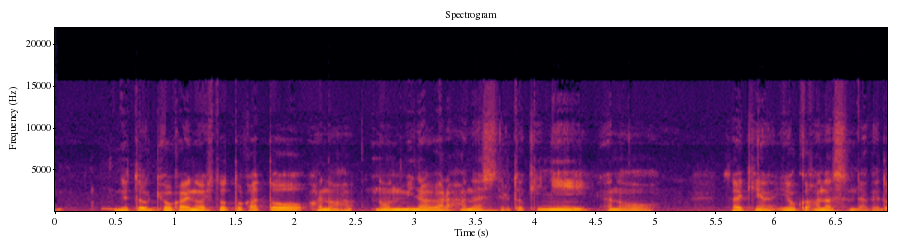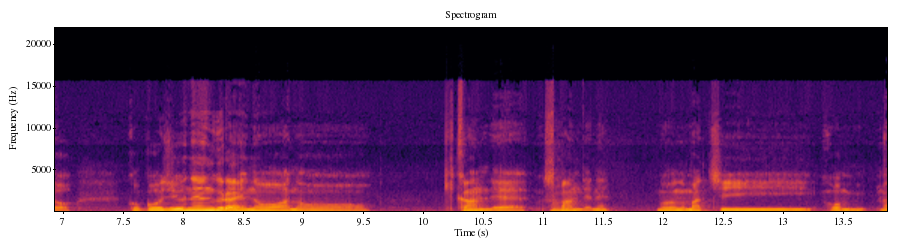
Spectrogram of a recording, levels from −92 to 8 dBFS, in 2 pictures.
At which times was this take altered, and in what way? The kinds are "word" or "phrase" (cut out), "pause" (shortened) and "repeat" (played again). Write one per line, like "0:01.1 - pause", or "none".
none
